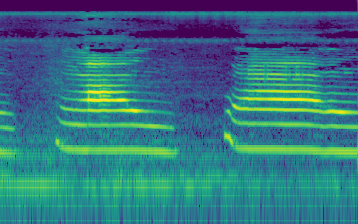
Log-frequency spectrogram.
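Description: Domestic cat meowing in long, drawn-out calls: one trailing off just after the start, a second lasting about a second and a half, and a third beginning near the end. Each call dips slightly in pitch at its onset and then holds level.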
